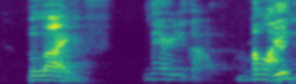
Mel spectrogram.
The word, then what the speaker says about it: Blythe: But I can't pronounce the name. Blythe.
